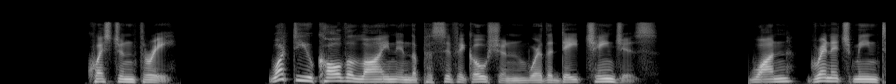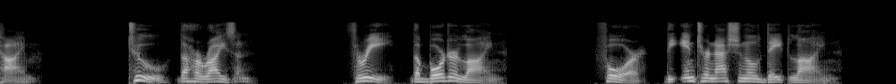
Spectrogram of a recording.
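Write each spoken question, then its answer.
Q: What do you call the line in the Pacific Ocean where the date changes?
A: 4: The international date line.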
